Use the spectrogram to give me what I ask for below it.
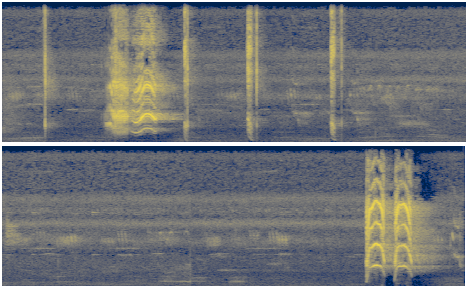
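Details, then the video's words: Indian ringneck parakeet, a spirited pet talking parrot heard speaking Urdu and Hindi, lets out a loud wavering squawk, then sharp tapping clicks, a quiet gap, and a final burst of three ringing arched squawks. "So Energetic Ringneck Talking Parrot"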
